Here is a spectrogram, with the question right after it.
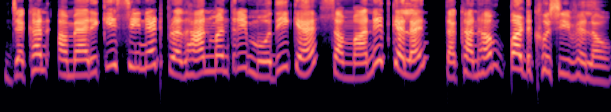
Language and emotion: Maithili, happy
